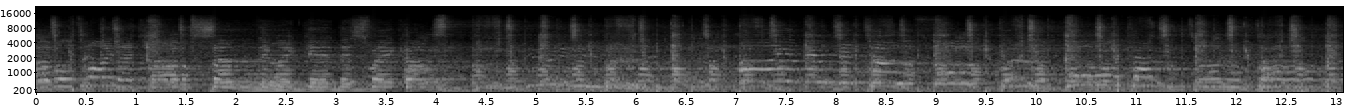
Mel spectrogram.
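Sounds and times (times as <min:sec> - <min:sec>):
a cappella choir singing: 0:00.0 - 0:13.0.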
